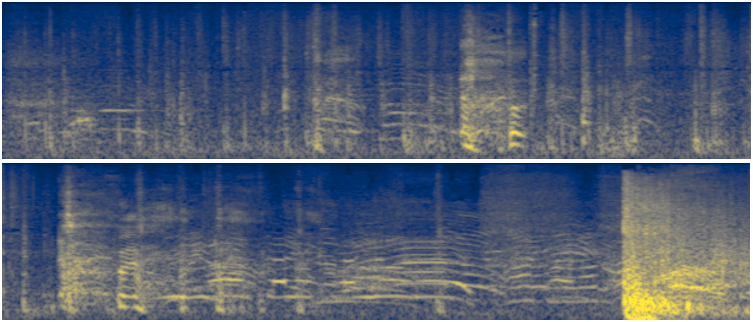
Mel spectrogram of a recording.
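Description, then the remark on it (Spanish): Repeated gunshots crack outside in an irregular volley, some sharp and others muffled, while voices shout over them and a louder burst hits near the end. “Afuera se oyen tiros.”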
